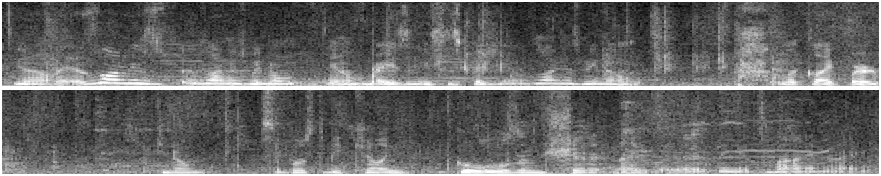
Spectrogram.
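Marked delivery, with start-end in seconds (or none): none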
